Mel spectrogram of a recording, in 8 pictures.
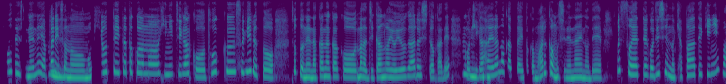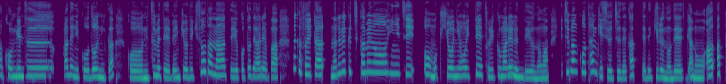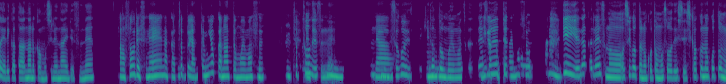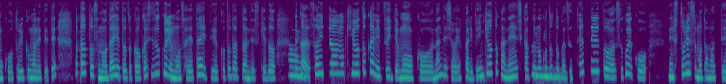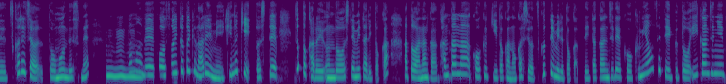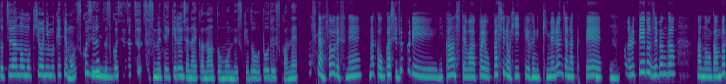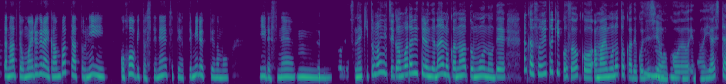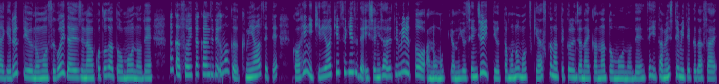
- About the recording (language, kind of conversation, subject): Japanese, advice, 複数の目標があって優先順位をつけられず、混乱してしまうのはなぜですか？
- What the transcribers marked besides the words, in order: none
